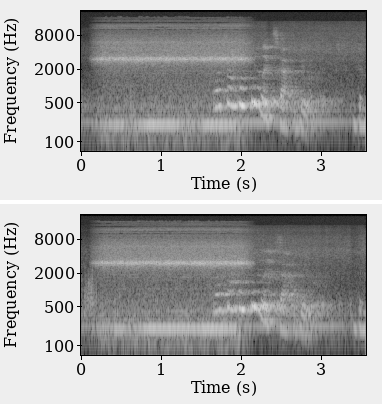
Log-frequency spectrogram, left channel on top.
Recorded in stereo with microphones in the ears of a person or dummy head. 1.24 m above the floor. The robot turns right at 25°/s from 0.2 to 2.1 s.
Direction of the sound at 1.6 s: 75° left (ahead or behind).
